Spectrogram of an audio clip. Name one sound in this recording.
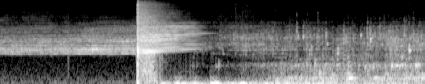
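A blast booms underwater.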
